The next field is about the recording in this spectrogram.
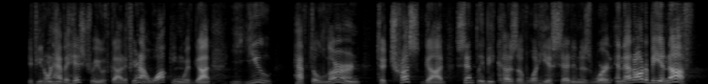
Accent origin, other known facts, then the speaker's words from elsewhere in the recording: Tucson, Arizona, United States; I grew up in Tucson.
